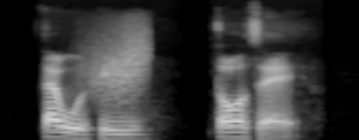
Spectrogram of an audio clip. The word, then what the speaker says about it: 多謝: 多謝. Your turn. 多謝. The first character is in high flat tone, first tone. It means many.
